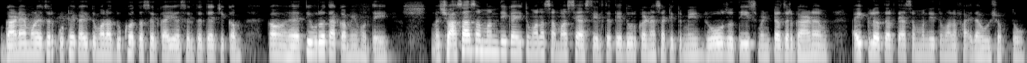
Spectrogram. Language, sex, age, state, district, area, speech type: Marathi, female, 60+, Maharashtra, Nashik, urban, spontaneous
